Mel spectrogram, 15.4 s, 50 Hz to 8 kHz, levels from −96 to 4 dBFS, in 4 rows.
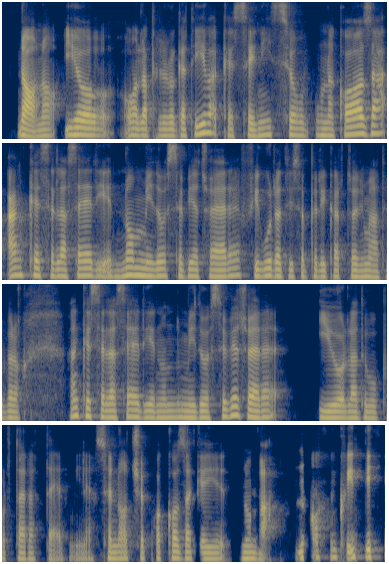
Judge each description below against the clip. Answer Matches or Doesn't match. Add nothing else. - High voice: Doesn't match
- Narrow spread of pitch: Matches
